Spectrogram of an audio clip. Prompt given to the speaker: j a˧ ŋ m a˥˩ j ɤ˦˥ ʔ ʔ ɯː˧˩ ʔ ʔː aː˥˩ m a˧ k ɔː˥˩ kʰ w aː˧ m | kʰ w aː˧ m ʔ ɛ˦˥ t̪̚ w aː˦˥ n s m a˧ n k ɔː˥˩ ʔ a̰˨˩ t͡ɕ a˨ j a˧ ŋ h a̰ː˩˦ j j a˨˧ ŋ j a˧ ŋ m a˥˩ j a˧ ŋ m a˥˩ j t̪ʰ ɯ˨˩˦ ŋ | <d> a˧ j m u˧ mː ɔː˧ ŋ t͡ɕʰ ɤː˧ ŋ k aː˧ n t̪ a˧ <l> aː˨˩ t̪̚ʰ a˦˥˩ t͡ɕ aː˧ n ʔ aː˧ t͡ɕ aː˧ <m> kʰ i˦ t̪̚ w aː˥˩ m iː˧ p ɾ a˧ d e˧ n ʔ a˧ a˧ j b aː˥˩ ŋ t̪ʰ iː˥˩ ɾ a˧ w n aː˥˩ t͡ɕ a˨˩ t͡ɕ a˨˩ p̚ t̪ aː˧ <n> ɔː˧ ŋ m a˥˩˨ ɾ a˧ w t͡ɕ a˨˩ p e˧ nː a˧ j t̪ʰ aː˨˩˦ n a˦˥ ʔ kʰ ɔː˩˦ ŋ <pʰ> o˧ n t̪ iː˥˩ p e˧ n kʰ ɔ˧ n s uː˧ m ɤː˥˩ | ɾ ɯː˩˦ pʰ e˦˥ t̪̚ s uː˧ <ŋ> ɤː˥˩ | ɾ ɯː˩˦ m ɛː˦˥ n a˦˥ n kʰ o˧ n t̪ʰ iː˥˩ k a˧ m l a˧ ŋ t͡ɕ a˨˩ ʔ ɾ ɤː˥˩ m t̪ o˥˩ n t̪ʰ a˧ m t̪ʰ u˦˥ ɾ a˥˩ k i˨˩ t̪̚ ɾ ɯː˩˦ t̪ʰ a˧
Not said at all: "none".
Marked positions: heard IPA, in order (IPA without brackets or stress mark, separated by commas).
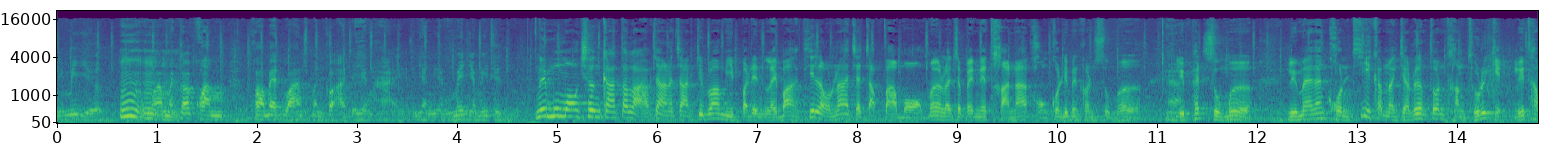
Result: n, l, n, m, kʰ, m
